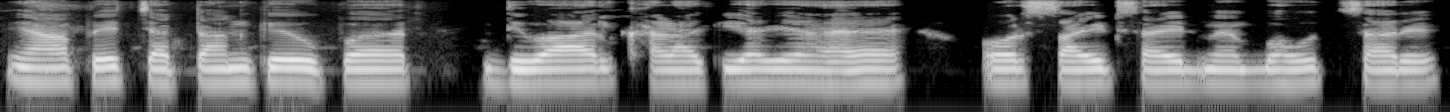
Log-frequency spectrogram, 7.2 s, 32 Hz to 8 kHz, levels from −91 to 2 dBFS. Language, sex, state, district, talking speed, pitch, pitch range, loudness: Hindi, male, Uttar Pradesh, Hamirpur, 140 wpm, 135 Hz, 130-135 Hz, -15 LUFS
